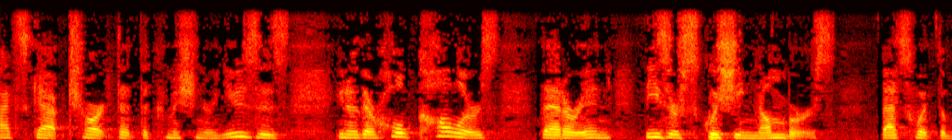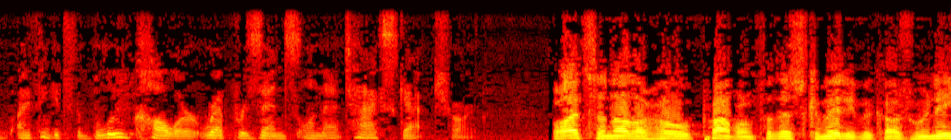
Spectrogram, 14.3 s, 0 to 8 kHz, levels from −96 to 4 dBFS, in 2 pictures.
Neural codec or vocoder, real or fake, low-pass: none; real; 7.2 kHz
